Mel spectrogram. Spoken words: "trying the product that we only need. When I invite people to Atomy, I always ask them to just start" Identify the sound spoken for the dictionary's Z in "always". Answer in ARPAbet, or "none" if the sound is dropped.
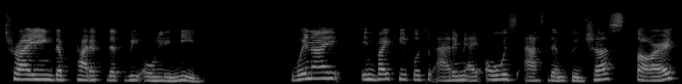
S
